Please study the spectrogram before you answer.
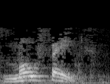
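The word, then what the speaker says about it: mopheth: Is pronounced Mofaith. And that's not Ebonics. Okay? But it's actually the word Mofaith. It's M-O-P-H-E-T-H. And they pronounce it in the Strong's Concordance as the word faith.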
